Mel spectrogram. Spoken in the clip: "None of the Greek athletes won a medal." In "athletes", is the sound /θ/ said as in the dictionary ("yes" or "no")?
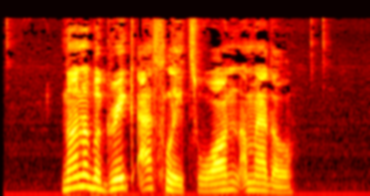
yes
